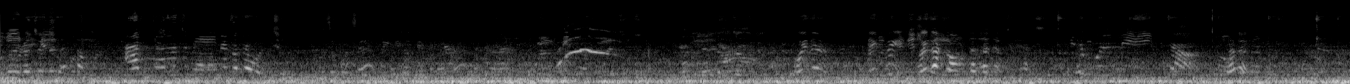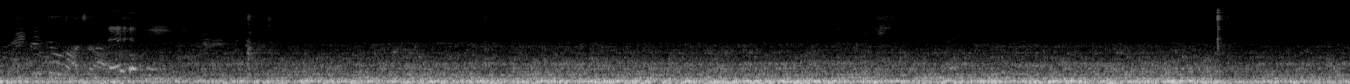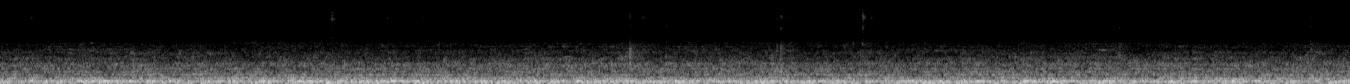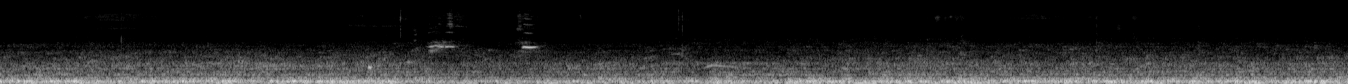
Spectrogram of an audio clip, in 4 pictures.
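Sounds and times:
jet engine cabin drone: 0.0s - 53.9s
rushing airflow: 0.0s - 53.9s.

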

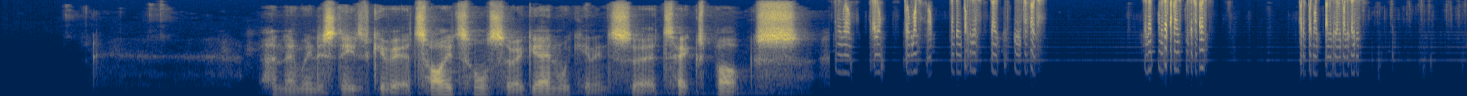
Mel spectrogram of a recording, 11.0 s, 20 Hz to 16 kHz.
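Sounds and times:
keyboard and mouse clicks: 9.8s - 10.3s.

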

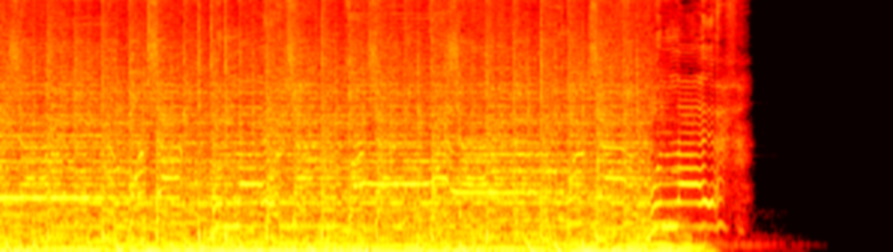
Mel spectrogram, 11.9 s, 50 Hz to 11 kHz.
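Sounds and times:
rock song held sung note: 0.0s - 9.9s.

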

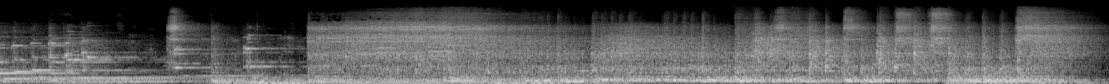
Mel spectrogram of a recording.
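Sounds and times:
percussion ensemble playing: 0.0s - 11.0s
sharp drum strokes: 3.1s - 11.0s.

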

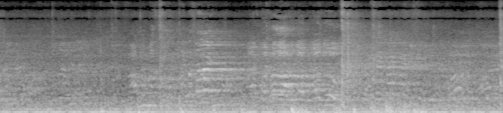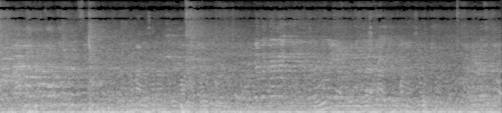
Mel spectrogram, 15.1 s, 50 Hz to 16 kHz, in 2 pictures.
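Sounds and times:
people talking: 0.0s - 15.0s
steady low hum: 0.0s - 15.0s.

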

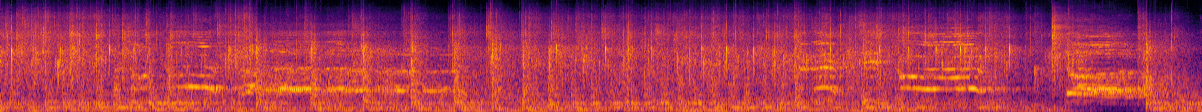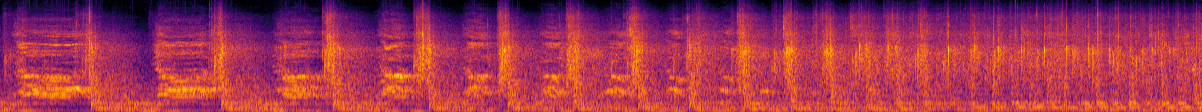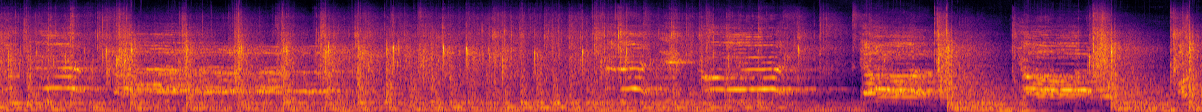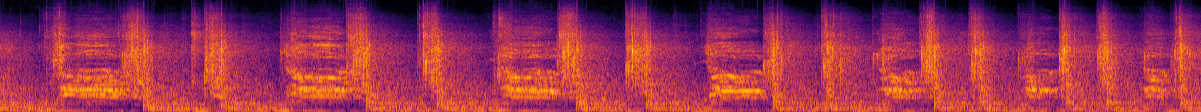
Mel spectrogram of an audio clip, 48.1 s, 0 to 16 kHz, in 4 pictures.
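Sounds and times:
brass band playing: 0.0s - 6.2s
bass drum beat: 0.0s - 10.7s, 11.4s - 32.8s, 33.4s - 48.0s.

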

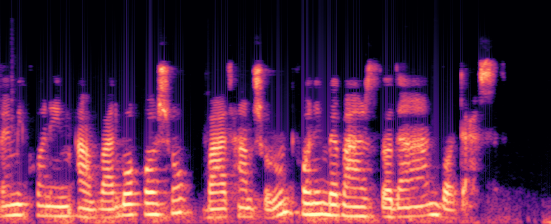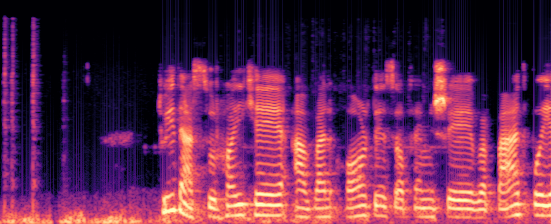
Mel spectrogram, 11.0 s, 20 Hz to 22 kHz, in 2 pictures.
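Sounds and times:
low handling rumble: 5.4s - 9.9s.

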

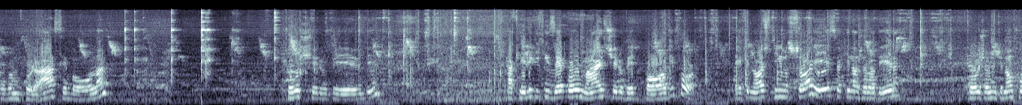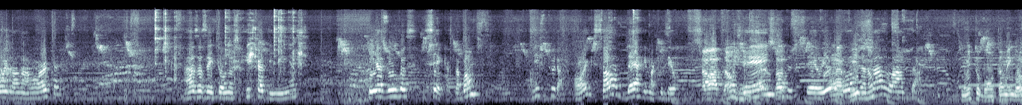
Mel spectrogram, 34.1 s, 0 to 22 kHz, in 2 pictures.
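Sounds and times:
metal spoon clinking on glass bowl: 2.0s - 5.4s, 19.6s - 20.1s, 20.8s - 22.2s.

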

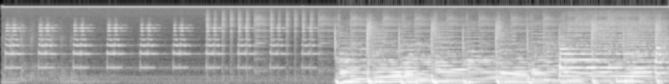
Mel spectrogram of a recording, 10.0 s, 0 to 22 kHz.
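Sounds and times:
electronic countdown beeps: 0.0s - 5.6s.

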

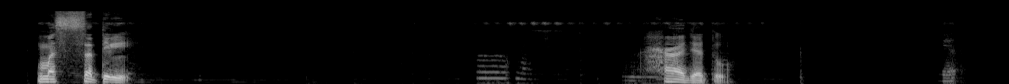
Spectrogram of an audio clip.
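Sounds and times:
man speaking: 0.4s - 1.3s, 6.4s - 7.3s.

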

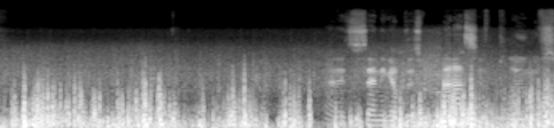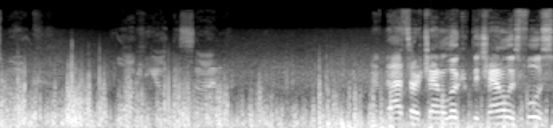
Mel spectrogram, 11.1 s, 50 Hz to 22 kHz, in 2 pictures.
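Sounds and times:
fire crackling and popping: 0.0s - 11.0s
wind buffeting microphone: 0.0s - 11.0s.

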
